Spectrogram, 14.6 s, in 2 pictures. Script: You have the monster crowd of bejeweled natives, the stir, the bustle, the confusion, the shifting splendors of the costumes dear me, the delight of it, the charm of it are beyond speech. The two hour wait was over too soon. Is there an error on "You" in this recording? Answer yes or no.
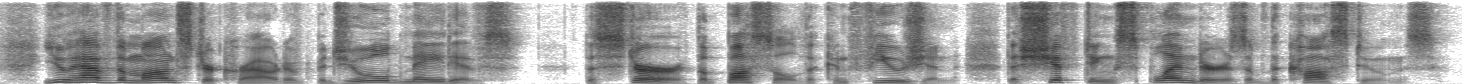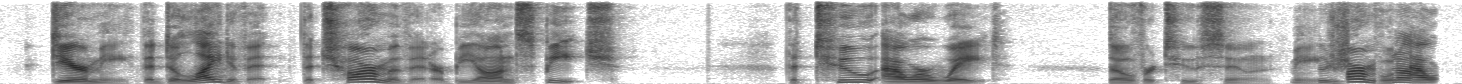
no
